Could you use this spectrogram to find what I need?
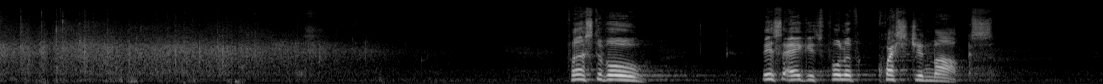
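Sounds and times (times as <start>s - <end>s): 
audience clapping: 0.0s - 4.3s
speech: 5.7s - 6.6s, 7.6s - 10.0s.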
